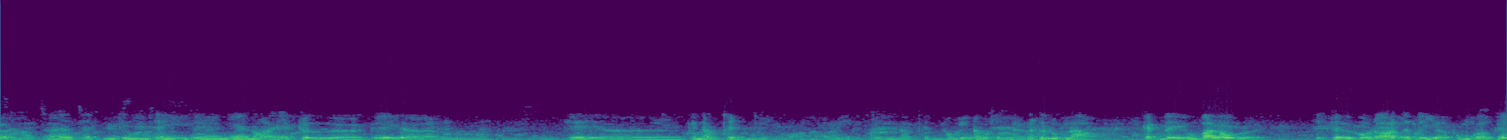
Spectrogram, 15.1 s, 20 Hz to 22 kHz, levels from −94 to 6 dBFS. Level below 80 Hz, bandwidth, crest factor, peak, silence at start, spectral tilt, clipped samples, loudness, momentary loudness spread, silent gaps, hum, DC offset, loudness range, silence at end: -44 dBFS; 4.4 kHz; 20 dB; -8 dBFS; 0 s; -10.5 dB/octave; under 0.1%; -28 LUFS; 16 LU; none; none; under 0.1%; 7 LU; 0 s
